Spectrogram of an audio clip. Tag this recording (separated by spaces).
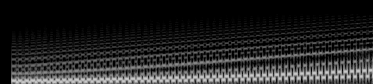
bloop bleep fast high high-score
